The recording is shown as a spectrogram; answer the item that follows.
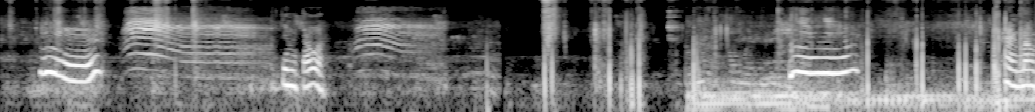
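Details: Pet cat indoors pestering his owner to play, giving loud rising-falling meows and drawn-out yowls in several bursts, while a woman talks in Khmer and a low steady hum runs through the second half.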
